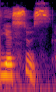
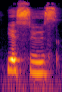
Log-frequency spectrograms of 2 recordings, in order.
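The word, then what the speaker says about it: Jesús: does your soos do so the spelling is the same spelling as Jesus but pronunciation is your Seuss what does yes Seuss do okay after you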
